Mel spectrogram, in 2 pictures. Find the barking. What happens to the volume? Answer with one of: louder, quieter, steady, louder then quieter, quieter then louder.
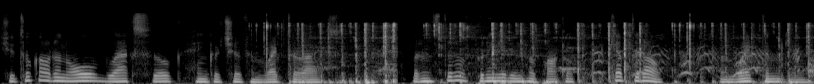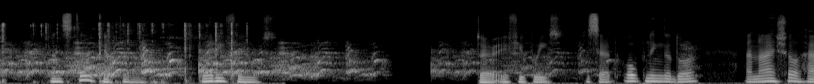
louder then quieter.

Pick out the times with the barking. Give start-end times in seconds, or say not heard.
5.7-15.2.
